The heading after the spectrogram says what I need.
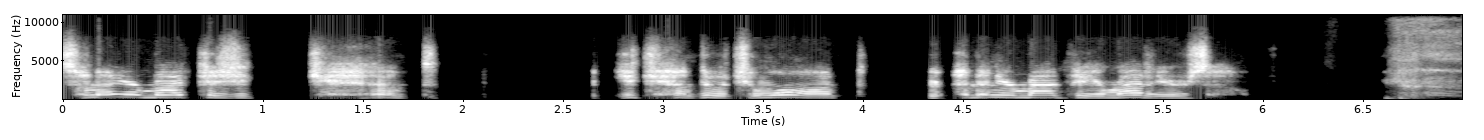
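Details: Adult male with vocal fold paralysis since a four-wheeler accident at age 25, in which his trachea was split and oesophagus torn; tracheostomy removed after 2 months; a scope still shows paralysed cords; he has spoken this way for 25+ years.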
